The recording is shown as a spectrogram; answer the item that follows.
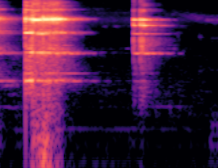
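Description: Drinking glass clinking: a loud ringing clink about a third of a second in and a fainter one about a second and a half in, each fading quickly.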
